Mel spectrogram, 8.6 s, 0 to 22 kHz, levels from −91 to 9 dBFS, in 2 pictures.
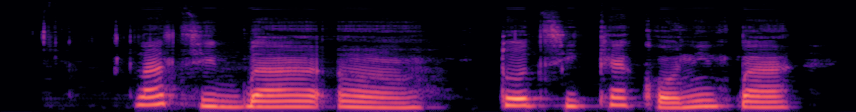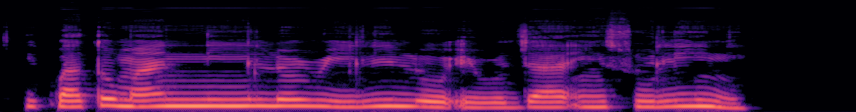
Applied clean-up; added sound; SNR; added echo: none; none; none; none.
